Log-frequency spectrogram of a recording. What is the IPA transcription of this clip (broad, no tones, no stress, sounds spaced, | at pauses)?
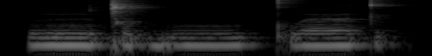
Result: ŋ͡m ũː ǀ ə̃ p b uː | kʷʼ œː t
